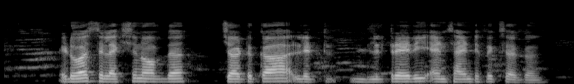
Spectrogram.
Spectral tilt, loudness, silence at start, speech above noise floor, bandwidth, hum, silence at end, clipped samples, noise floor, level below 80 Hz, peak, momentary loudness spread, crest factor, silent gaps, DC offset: -5 dB/octave; -22 LUFS; 0.2 s; 21 dB; 8 kHz; none; 0.3 s; under 0.1%; -43 dBFS; -64 dBFS; -2 dBFS; 17 LU; 20 dB; none; under 0.1%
